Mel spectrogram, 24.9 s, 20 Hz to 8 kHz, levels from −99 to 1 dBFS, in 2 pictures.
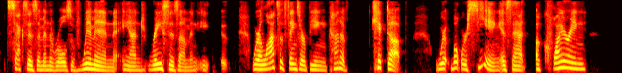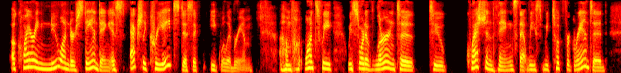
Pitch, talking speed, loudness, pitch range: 195 Hz, 125 wpm, -24 LUFS, 170-235 Hz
